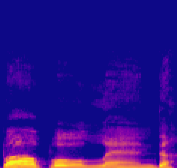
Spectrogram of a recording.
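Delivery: very slow, sounding out each word; child just learning to read; reading slowly. Acted. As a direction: read it like a beginner reader. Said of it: "I read out loud slowly".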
